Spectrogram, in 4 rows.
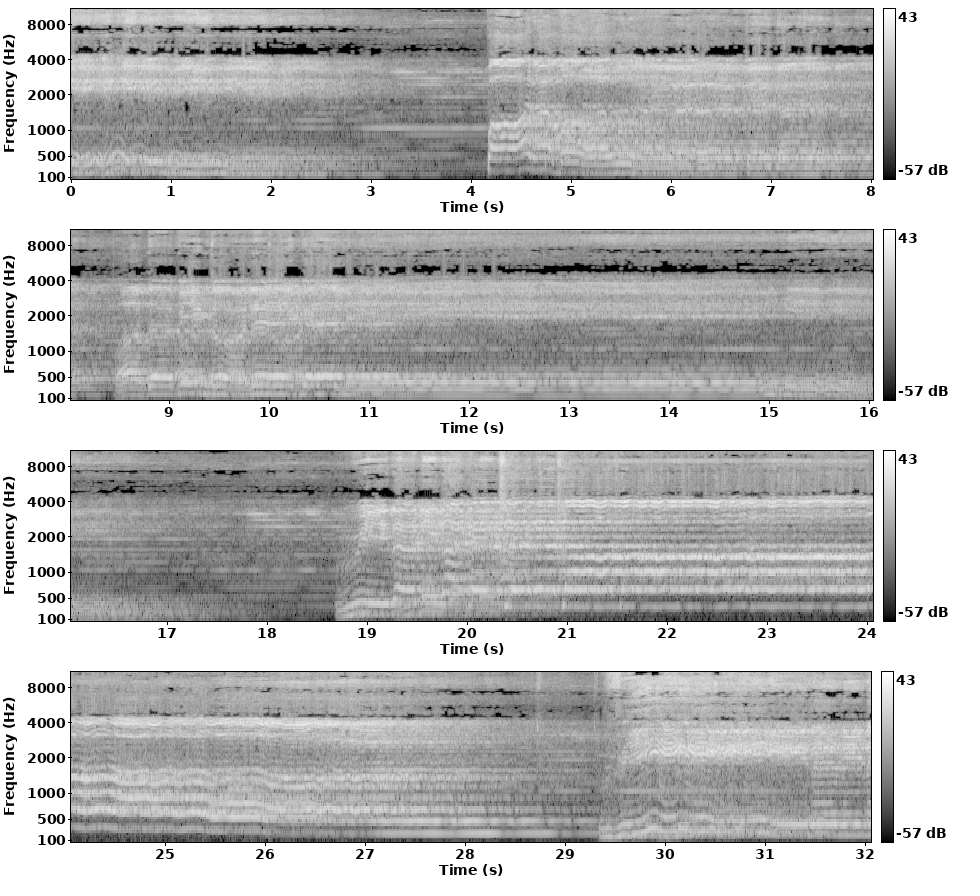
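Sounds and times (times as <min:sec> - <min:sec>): man singing ornamented verse: 0:00.0 - 0:03.4, 0:04.1 - 0:17.4, 0:18.7 - 0:32.0.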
